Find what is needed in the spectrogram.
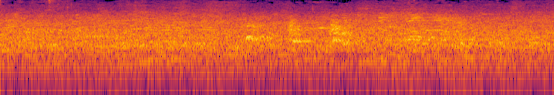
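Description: Steady murmur of a ballpark crowd talking in the stands, with a few short, sharp calls standing out about two seconds in.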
